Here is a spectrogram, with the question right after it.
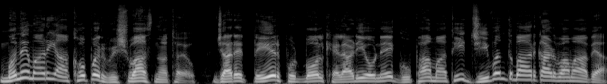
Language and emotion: Gujarati, surprised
